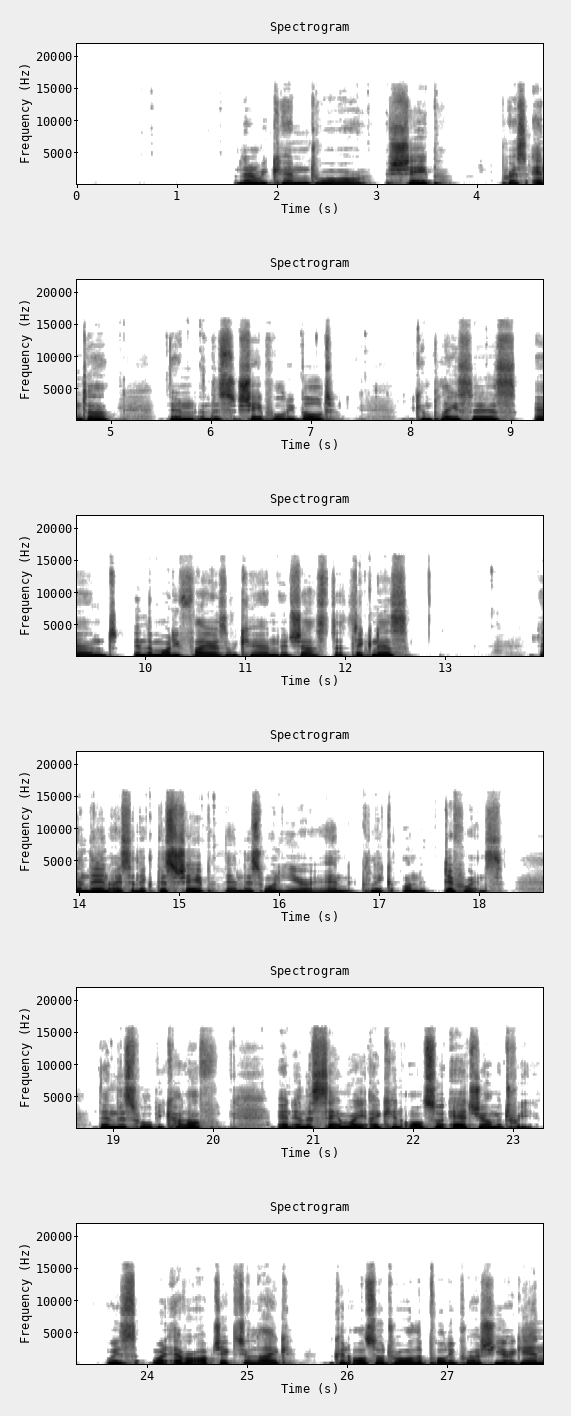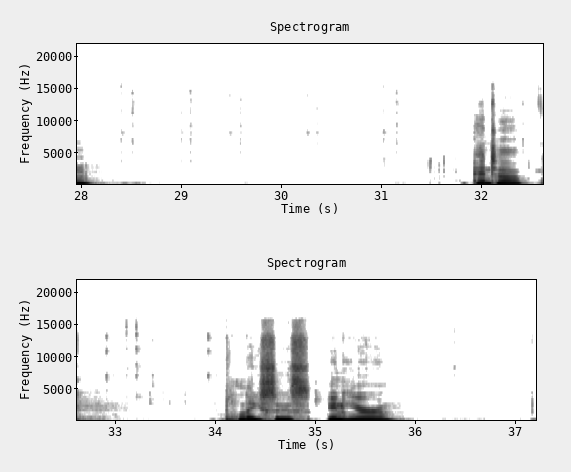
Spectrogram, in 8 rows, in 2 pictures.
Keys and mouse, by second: 5.1-7.1 middle drag, 5.7-6.1 right drag, 7.4 middle click, 7.7 g, 10.1 click, 12.3 middle click, 13.3-15.2 middle drag, 15.2-17.4 right drag, 17.4-23.3 drag, 26.1-28.4 drag, 32.4-32.7 middle drag, 33.1-33.5 drag, 33.9 middle drag, 34.1 g, 34.7-37.2 drag, 34.9 r.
